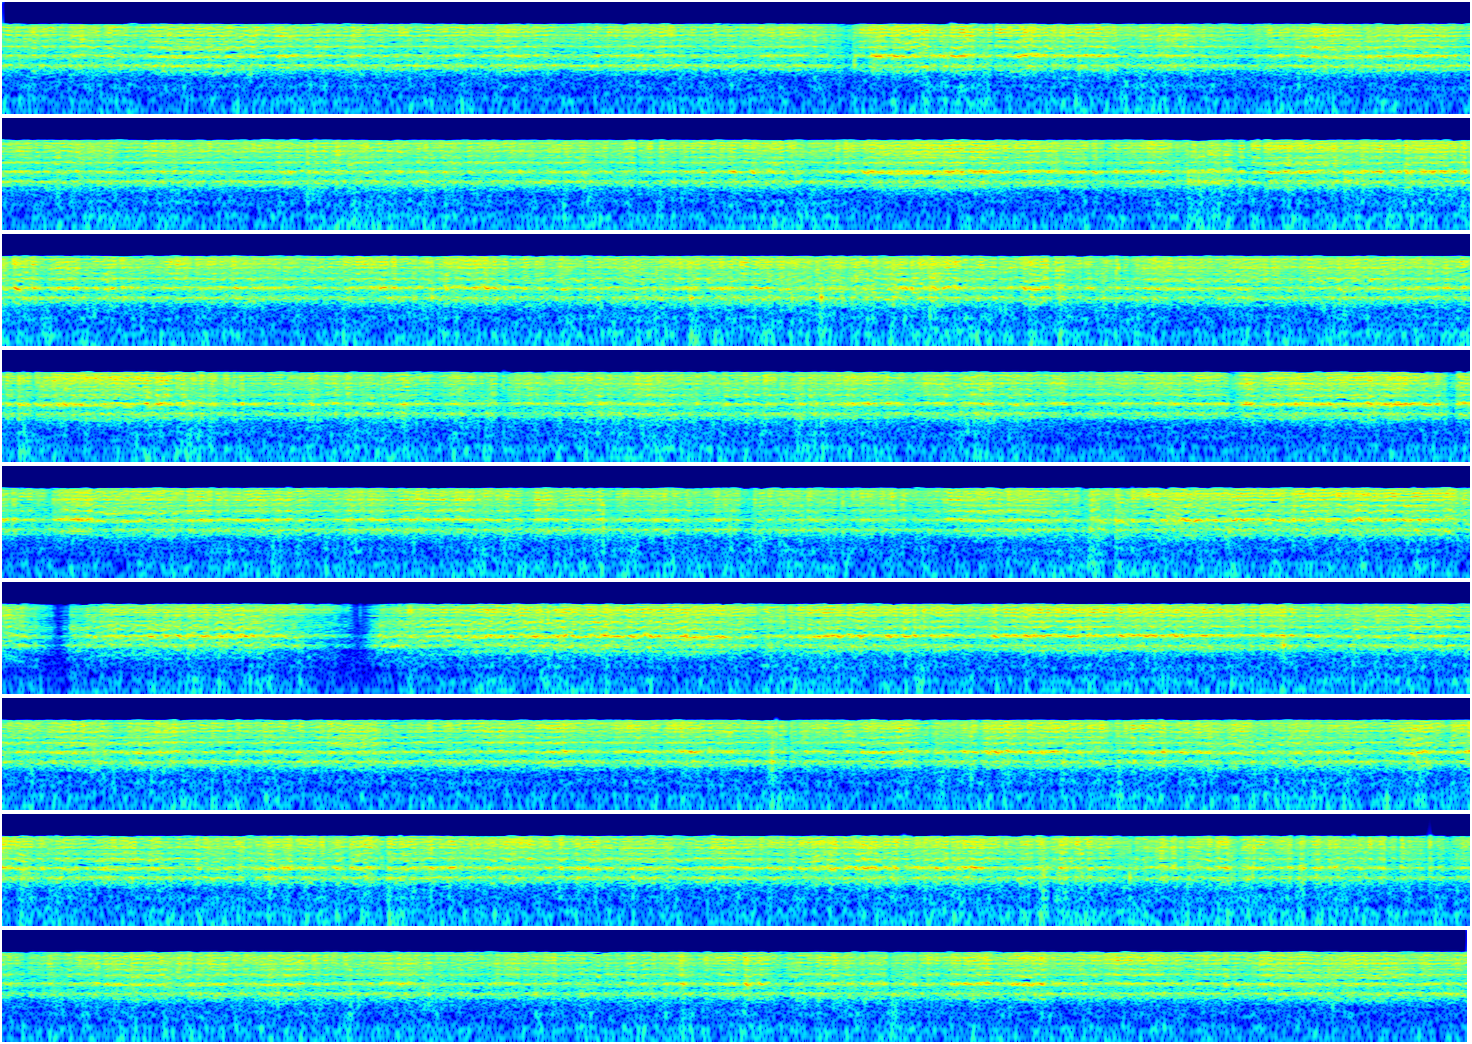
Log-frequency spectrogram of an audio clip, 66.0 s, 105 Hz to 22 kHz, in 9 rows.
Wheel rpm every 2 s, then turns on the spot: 230, 230, 230, 230, 240, 230, 230, 230, 230, 220, 220, 220, 230, 230, 220, 220, 230, 210, 150, 120, 210, 230, 220, 230, 230, 220, 220, 220, 230, 230, 230, 230, 220.
none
